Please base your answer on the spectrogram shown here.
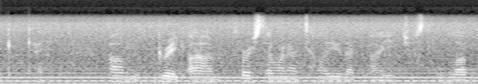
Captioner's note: voiceover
